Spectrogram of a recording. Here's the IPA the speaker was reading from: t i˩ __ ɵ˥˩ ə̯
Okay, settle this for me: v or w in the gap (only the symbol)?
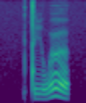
w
